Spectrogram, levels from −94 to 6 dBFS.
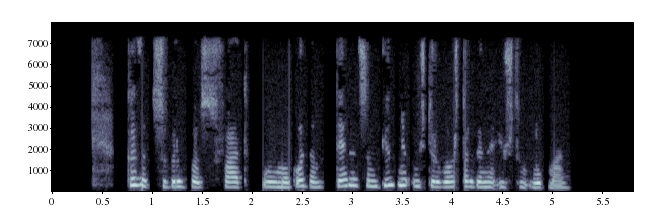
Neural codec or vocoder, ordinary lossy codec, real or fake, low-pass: none; MP3, 64 kbps; real; 7.2 kHz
